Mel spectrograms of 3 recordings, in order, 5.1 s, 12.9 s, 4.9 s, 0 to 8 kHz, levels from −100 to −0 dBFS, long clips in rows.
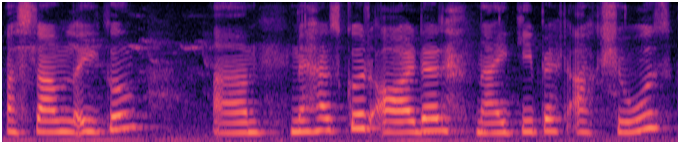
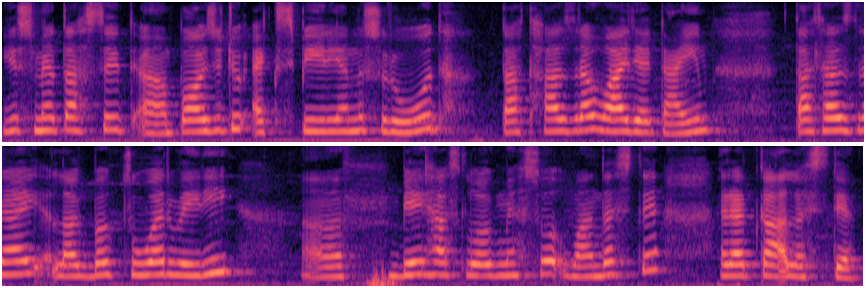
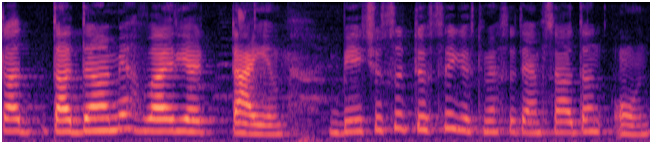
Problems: none marked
